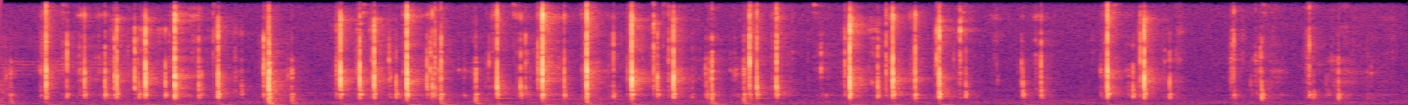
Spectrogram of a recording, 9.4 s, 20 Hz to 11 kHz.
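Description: Fingertips of both hands type softly on a compact, budget 68-key mechanical keyboard with dark grey plastic keycaps. The keystrokes come as a quick, uneven stream of short, crisp clacks with a bright, plasticky tone. Each one dies almost instantly over a faint low hum.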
